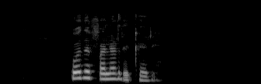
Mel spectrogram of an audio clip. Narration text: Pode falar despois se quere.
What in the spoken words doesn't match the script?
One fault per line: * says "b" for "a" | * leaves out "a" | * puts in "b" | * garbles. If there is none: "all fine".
* leaves out "despois"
